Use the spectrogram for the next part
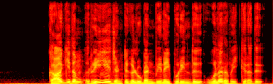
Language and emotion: Tamil, neutral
